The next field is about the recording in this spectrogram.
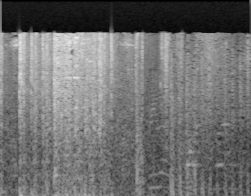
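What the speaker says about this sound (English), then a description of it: "I'm getting shot at." Rapid gunfire in Apex Legends, a dense burst of automatic shots up close for the first second, then scattered cracks and rattles, with a voice or two heard faintly.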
